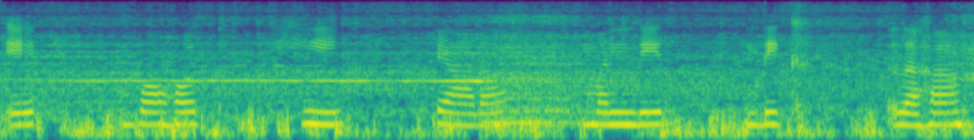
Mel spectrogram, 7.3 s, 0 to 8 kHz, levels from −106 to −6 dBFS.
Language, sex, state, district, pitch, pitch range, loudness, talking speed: Hindi, female, Madhya Pradesh, Dhar, 230 Hz, 225-230 Hz, -16 LUFS, 55 wpm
